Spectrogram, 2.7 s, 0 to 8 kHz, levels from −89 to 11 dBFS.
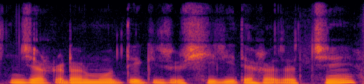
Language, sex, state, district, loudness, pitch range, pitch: Bengali, male, West Bengal, Cooch Behar, -16 LUFS, 130-145 Hz, 135 Hz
